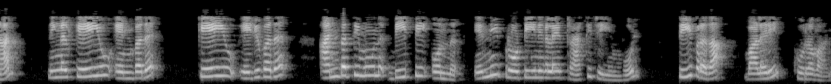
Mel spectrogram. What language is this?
Malayalam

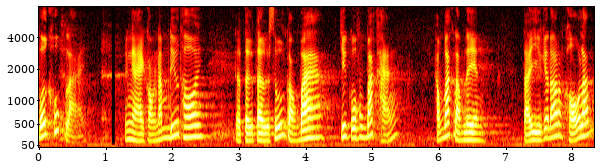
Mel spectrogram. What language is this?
Vietnamese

